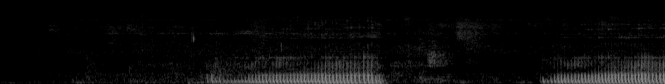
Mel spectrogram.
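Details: Asleep indoors, the pet beagle Rocket gives loud, deep, buzzing snores, two sustained rattling inhalations about 1.5 seconds long separated by a softer breath, over a faint room hum.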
